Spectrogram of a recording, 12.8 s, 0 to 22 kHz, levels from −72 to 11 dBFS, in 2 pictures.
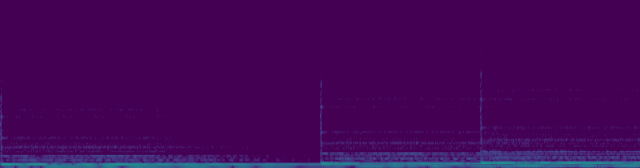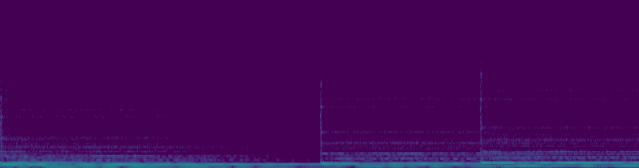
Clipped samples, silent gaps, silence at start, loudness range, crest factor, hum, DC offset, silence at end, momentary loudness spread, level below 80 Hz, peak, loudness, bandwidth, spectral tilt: under 0.1%; none; 0 s; 3 LU; 12 dB; none; under 0.1%; 0 s; 7 LU; -82 dBFS; -24 dBFS; -37 LUFS; 15.5 kHz; -3.5 dB/octave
